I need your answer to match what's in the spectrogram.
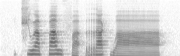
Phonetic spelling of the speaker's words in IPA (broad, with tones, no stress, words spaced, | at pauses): t͡ɕu˥˩a̯ pa˥˩wfa˨˩ʔ ra˥˩k̚waː˨˩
